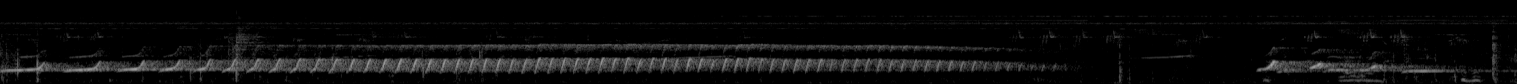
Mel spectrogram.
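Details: Several Bornean gibbons call at dawn in the rainforest of Danum Valley, Sabah, Borneo, giving a long, rapid bubbling trill of hooting notes that swells and then fades.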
